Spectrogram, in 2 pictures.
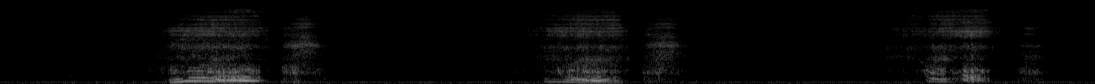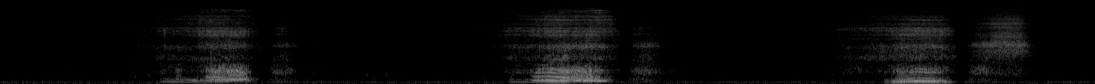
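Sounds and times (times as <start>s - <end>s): person snoring: 1.4s - 3.3s, 5.1s - 6.9s, 8.8s - 10.5s, 12.2s - 13.9s, 15.7s - 17.6s, 19.2s - 21.4s.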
